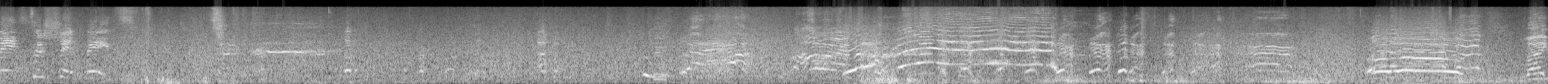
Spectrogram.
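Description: Heavy rain and gusting wind roar at a campsite during a thunderstorm, a loud, steady wash of noise. People shout and call out over the storm at intervals.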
